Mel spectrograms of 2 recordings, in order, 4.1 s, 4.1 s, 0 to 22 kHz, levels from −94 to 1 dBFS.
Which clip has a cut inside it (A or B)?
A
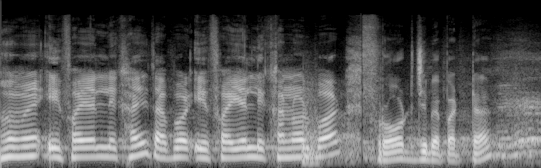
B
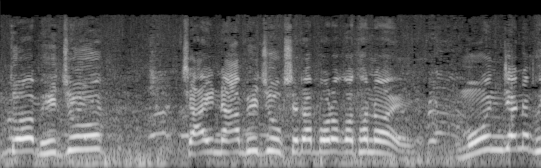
A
